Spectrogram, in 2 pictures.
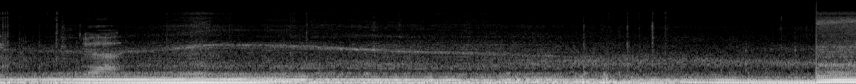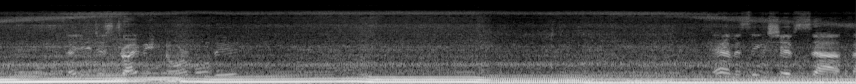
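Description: A BMW 335i with the N54 engine and upgraded 19T turbos accelerates hard and revs through several quick gear shifts, the loud engine note rising and dropping in steps. It is heard from inside the car, with people talking over it.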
